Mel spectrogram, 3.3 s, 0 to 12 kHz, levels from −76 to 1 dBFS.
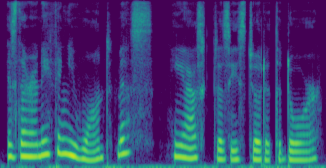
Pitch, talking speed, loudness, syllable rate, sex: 220 Hz, 260 wpm, -16 LUFS, 6.1 syllables/s, female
